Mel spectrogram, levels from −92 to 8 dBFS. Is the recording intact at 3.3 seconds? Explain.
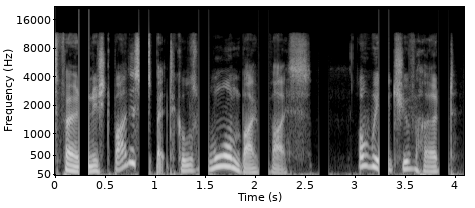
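No, there's a gap between chunks right there, from about 3.24 to 3.34 s. The speech was handled in 0.5 s chunks, and a 100 ms stretch of silence got left at this join, so you hear a short hole that interrupts the speech.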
